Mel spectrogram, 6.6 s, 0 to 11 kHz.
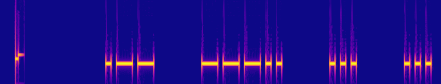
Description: Morse code, heard as a keyed tone, about 15 wpm, spaced as for 9 wpm, 700 Hz. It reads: W8SS
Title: USA Call Signs - 4 Characters - 3x Character Spacing - 15wpm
